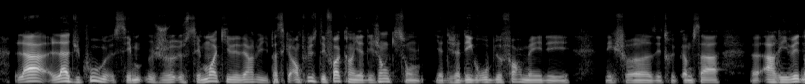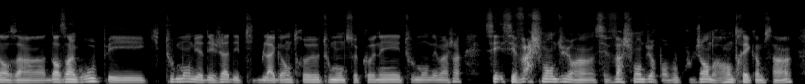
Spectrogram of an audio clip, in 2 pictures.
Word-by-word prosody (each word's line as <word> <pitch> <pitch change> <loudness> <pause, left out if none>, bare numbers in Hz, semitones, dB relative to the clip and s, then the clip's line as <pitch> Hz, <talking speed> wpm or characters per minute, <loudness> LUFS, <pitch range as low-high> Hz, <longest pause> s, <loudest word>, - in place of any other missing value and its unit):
Là 150 -1 +9
là 145 - +7
du 110 -5 -6
coup, 160 -6 +1
heu, - - -8
c'est 100 - -4
m 105 - 0
je 105 +1 -4
c'est 105 0 -5
moi 140 +6 +4
qui 125 - -6
vais 110 - +1
vers 115 +1 0
lui. 105 -4 -6
Parce 105 +1 -5
qu'en - - -1
plus, 160 -3 -2
des 120 - -1
fois, 145 +5 +4
quand 115 -5 -1
il - - +2
y - - +3
a - - +1
des 100 +1 -5
gens 135 +4 -1
qui - - -12
sont 95 -3 -4
il - - -20
y - - -4
a - - -2
déjà 95 +2 -4
des 105 - +2
groupes 105 0 -3
de 110 - 0
formés 105 -2 -2
des 90 -1 -5 0.3
des - - -7
choses, 95 +1 -1
des 90 - -5
trucs - - -12
comme 95 -1 -1
ça, 100 0 +1 0.3
heu, - - -4
arriver 110 +3 +4
dans 100 -4 0
un 95 -1 -1
dans 115 +2 +4
un 115 - +6
groupe 135 +4 0
et 100 -2 0
qui - - -18
tout 125 - -4
le 130 - +1
monde 135 -2 0
il - - +4
y - - +3
a 105 - +1
déjà 105 +3 0
des 105 -2 -3
petites - - -16
blagues 105 0 0
entre 105 +1 -2
eux, 110 0 +2
tout 110 - -5
le - - +4
monde 105 - +1
se 105 - -5
connaît, 110 +1 0
tout 105 - -12
le 110 - -2
monde 105 0 -3
est 105 - -3
machin. 105 +5 -3 0.2
C'est 135 -2 -2
c'est 125 - +1
vachement 130 +3 +2
dur, 120 -3 0
hein, 100 0 0
c'est 105 - -8
vachement 120 +1 0
dur 120 +1 -1
pour 95 -1 -7
beaucoup 105 +1 -9
de - - -15
gens 120 -1 +3
de 105 - 0
rentrer 110 +2 +1
comme 100 -1 -1
ça, 100 - -3
hein. 105 +5 +1
105 Hz, 335 wpm, -26 LUFS, 100-115 Hz, 0.3 s, Là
